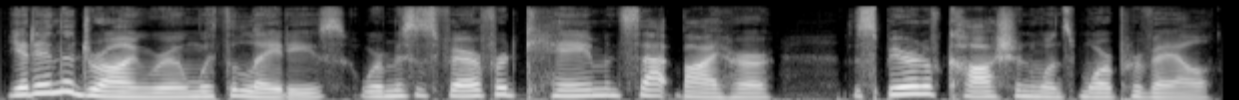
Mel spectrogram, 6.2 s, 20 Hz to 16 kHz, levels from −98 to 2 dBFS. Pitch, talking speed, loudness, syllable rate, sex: 190 Hz, 225 wpm, -17 LUFS, 5.5 syllables/s, female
